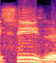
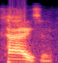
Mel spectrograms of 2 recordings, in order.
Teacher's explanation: There is no soft C in Latin. It's all K.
